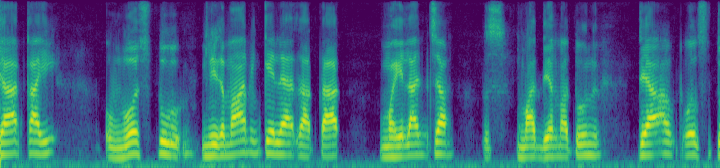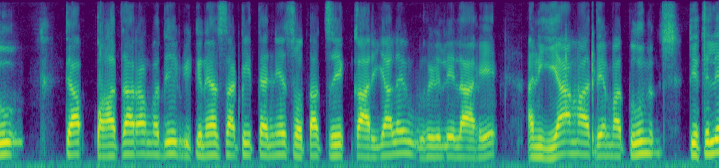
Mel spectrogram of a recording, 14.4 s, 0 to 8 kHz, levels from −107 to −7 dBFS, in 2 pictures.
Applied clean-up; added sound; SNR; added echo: neural diffusion model UNIVERSE++.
